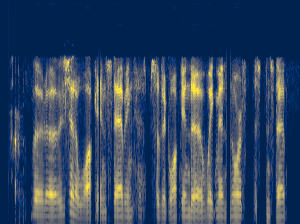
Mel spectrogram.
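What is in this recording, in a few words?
EMS Dispatch, p25; wake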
